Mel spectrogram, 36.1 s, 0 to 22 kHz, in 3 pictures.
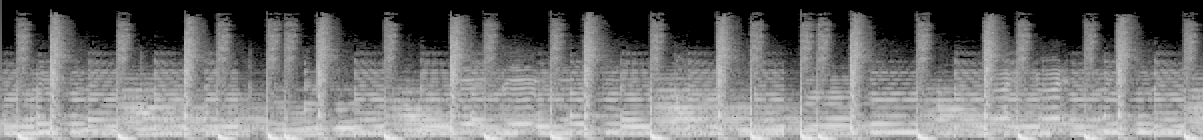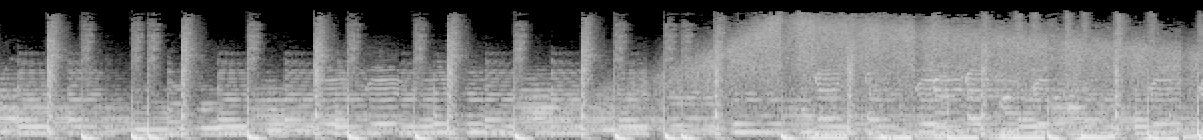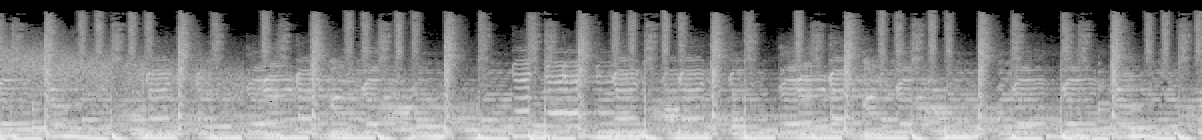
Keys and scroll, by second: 0.0-0.7 typing, 0.1 Left, 0.3 Left, 2.3 3, 3.5 F2, 4.3-5.7 typing, 5.8 Return, 8.3 F2, 8.8-10.1 typing, 9.7 Left, 9.8 Left, 13.7 Right, 14.1 BackSpace, 14.2 BackSpace, 14.4 BackSpace, 14.5 BackSpace, 14.9 Left, 15.1 Left, 15.5 BackSpace, 16.4 Return, 20.1 g, 20.7 Escape, 23.5 ctrl+c, 24.9 g, 25.6 Escape, 28.2 ctrl+v, 29.5 g, 30.6 Escape, 33.9 ctrl+c, 35.3 g, 35.9 Escape.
